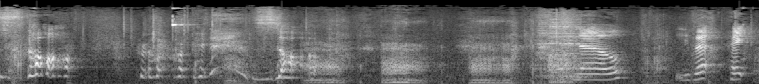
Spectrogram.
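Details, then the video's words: Rory, a playful one-year-old male wire-haired fox terrier, playing indoors. Rough growls and short yelping vocalizations come in bursts, some with rising and falling whine-like tones, mixed with a person's talking and laughter in a small room. "Me and my dog playing."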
